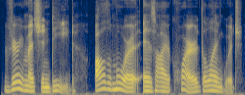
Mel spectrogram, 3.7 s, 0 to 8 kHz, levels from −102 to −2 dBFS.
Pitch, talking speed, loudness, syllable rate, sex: 150 Hz, 180 wpm, -20 LUFS, 5.4 syllables/s, female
